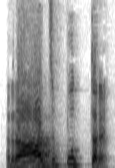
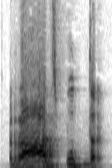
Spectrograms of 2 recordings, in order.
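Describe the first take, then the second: First: राजपुत्र said slowly, each cluster spelled out; effortful Sanskrit word. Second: Said in the usual way. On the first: Shown as a demonstration. Teacher showing the class how hard राजपुत्र is to say, slow and deliberate. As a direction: lean on the hard त्र in राजपुत्र, drawn out slowly. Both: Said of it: "राजपुत्र बोलने में जय आता है".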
